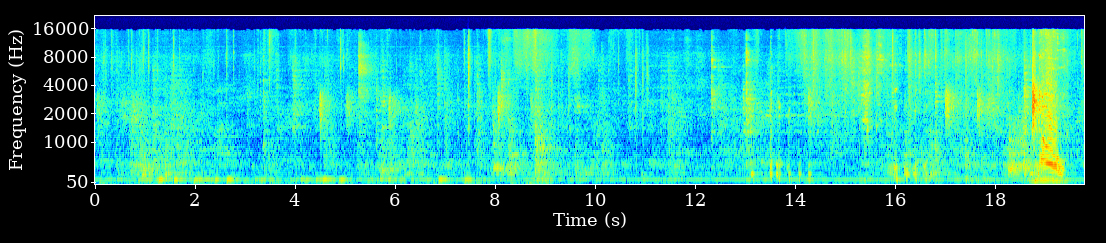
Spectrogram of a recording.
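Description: Indistinct background talk and music over a steady low hum, with a few faint clicks.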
